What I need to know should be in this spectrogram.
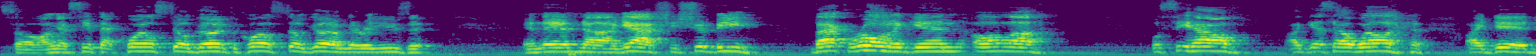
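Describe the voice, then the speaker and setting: A high-pitched man at a moderate pace, fairly even in intonation, with long, frequent pauses and audible room echo. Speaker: RC hobby YouTuber. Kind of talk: tutorial. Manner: halting.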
